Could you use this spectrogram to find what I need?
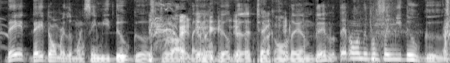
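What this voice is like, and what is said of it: Imitates another person's voice. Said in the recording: “I knew you could do a Randy Moss voice ... That's a really good impression”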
